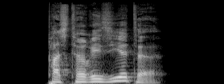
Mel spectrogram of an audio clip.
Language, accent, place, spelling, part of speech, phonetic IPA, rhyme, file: German, Germany, Berlin, pasteurisierte, adjective / verb, [pastøʁiˈziːɐ̯tə], -iːɐ̯tə, De-pasteurisierte.ogg
- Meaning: inflection of pasteurisieren: 1. first/third-person singular preterite 2. first/third-person singular subjunctive II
